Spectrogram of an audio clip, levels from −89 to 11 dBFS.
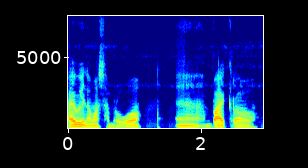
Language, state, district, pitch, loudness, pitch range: Kokborok, Tripura, Dhalai, 105 Hz, -22 LUFS, 100-115 Hz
